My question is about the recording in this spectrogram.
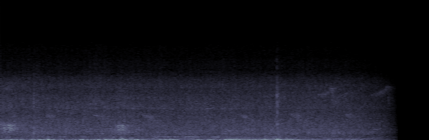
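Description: Birds giving short calls about once a second over a loud, uneven low rumble. All sound cuts off abruptly just before the end.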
